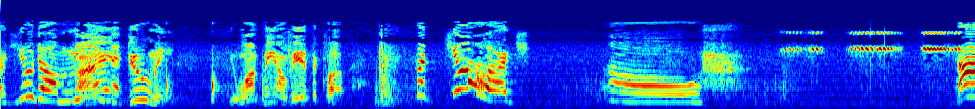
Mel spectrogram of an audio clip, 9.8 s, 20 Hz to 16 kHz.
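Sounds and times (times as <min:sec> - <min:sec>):
speech: 0:00.0 - 0:05.4, 0:06.0 - 0:07.4
cricket chirping: 0:07.8 - 0:09.7.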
